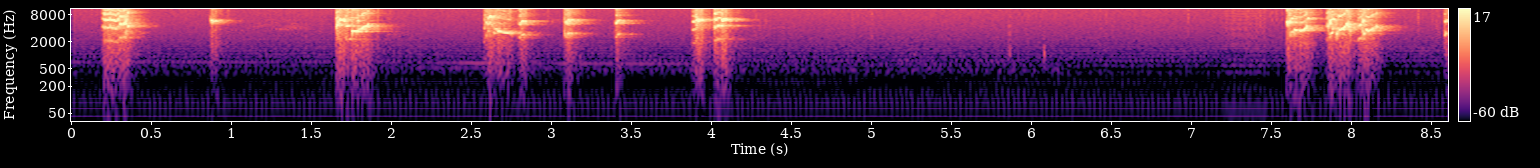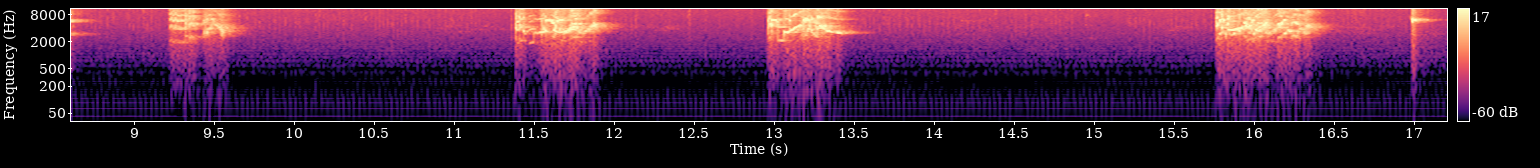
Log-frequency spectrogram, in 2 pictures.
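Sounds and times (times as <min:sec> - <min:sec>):
lovebird chirps, parrots Agapornis: 0:00.2 - 0:02.0, 0:02.6 - 0:04.3, 0:07.6 - 0:09.7, 0:11.4 - 0:12.4, 0:13.0 - 0:13.6, 0:15.4 - 0:17.1.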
